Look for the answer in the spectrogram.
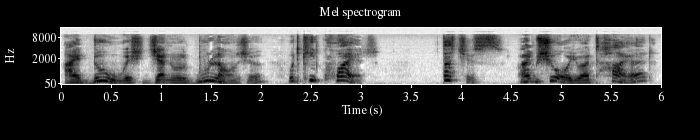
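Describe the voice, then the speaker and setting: A man's voice: fairly high pitch, very animated, a little slow, slightly rough, exaggerated voice. A man voicing an imperious, chattering society hostess in an audiobook, emphatic and airily opinionated. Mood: airy, disappointed. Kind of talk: literary audiobook character voice.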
